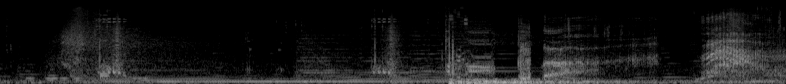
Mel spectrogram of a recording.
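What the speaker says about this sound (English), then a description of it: "Yeah, that's the sound of the sirens." Siren enemies spawn in the video game Phoenix Point, sounding as eerie wavering cries and low roaring groans with sharp bursts, fairly quiet and layered over game ambience.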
